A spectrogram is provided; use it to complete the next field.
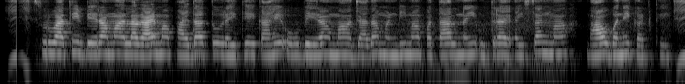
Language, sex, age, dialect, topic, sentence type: Chhattisgarhi, female, 46-50, Central, agriculture, statement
